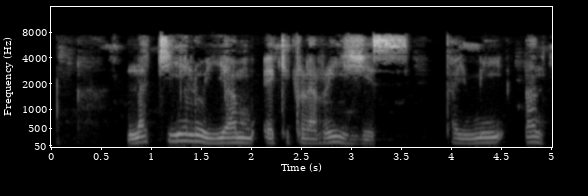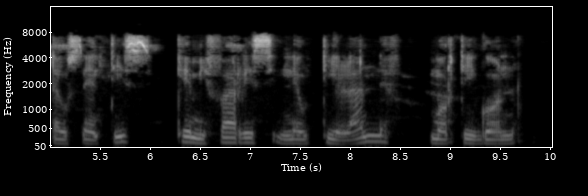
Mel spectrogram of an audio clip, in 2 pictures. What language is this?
Esperanto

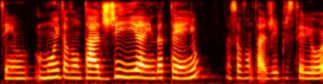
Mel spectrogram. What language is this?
Portuguese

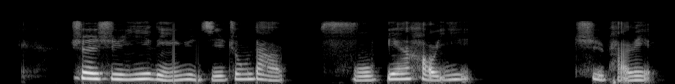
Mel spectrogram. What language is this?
Chinese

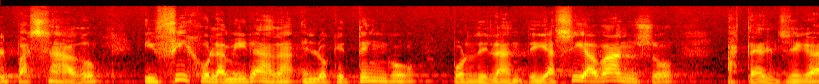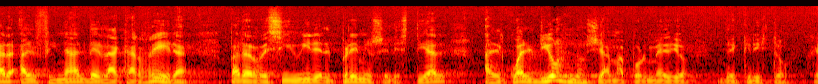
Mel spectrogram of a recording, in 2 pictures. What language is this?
Spanish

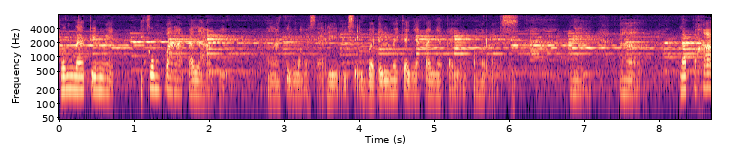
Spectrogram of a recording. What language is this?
Filipino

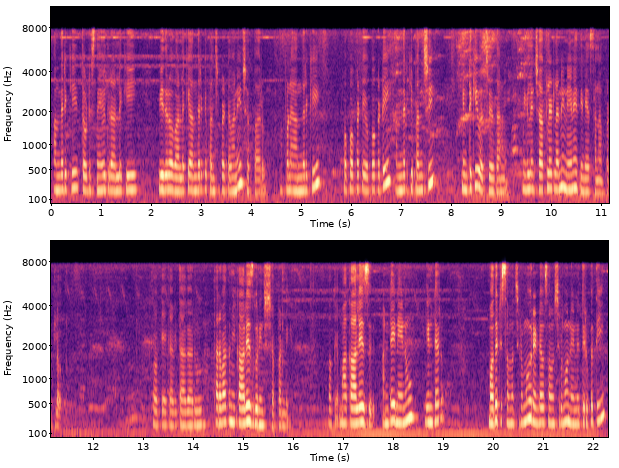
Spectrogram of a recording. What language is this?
Telugu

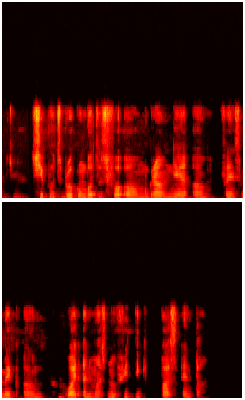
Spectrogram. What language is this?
Nigerian Pidgin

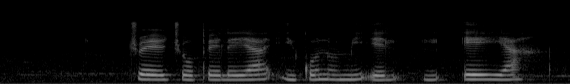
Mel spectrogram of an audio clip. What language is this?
Northern Sotho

